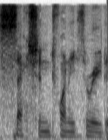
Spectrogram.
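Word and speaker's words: Section23: It's pronounced Section 23, despite the odd spelling.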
